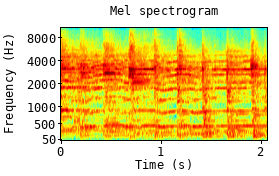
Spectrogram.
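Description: Live rock band playing: electric guitars and bass with a drum kit, held guitar notes over a steady beat of drum hits.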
